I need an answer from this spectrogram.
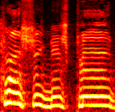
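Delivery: stiff, stuck-sounding puppet-like voice. Describing a movie villain to a listener, doing a Bane impression like a stuck Muppet. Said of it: "you sound like a Muppet that got stuck in a wall".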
